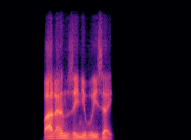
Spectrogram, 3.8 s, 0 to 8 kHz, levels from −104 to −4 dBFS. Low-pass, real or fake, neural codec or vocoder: 7.2 kHz; fake; codec, 16 kHz, 0.3 kbps, FocalCodec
